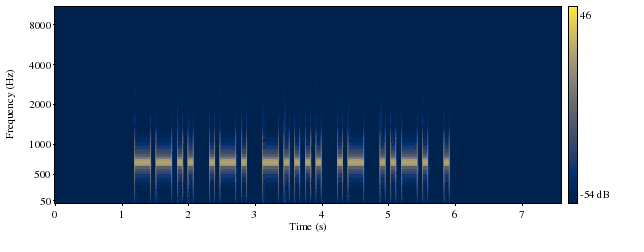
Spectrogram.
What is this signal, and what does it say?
Morse code, heard as a keyed tone, about 15 wpm, 700 Hz. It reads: ZR6AFE
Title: DXCC-100 Call Signs - 6 Characters - Repeated 2x - 15wpm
